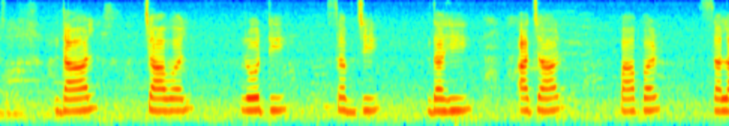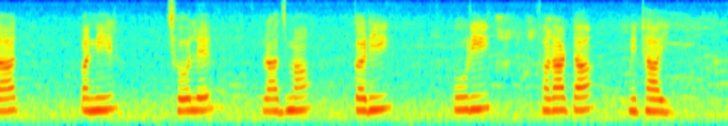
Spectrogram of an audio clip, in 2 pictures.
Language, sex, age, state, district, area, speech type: Urdu, female, 18-30, Bihar, Supaul, rural, spontaneous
